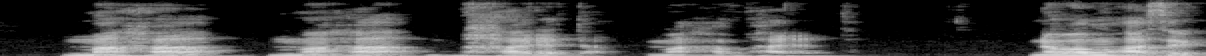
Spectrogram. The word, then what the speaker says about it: Mahabharata: Esta H solita la pronunciamos J. Mahabharata.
